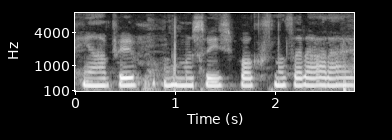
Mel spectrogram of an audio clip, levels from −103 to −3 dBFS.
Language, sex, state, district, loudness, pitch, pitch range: Hindi, female, Bihar, Patna, -16 LUFS, 240 Hz, 235-245 Hz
